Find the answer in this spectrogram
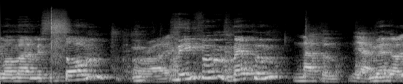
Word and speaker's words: Mepham: And I have no idea where that name comes from, but there's a theory in the family that because you pronounce it Mepham, not Mepham, that somewhere along my ancestry someone pronounced it wrong and it stuck.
